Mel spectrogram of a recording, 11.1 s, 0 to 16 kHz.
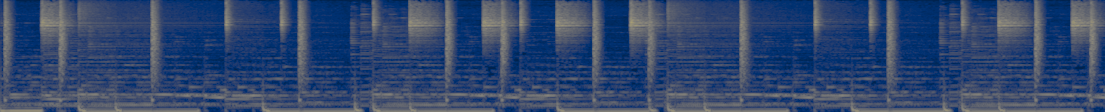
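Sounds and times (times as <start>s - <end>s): music with steady beat and bass: 0.0s - 11.0s.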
